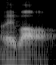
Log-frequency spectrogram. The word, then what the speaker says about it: Weber: 이 글 을 읽었을 때 , 어떻게 발음 해야 할까 요 ? "Weber" 라고 읽으셔야 합니다 . 베버 .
